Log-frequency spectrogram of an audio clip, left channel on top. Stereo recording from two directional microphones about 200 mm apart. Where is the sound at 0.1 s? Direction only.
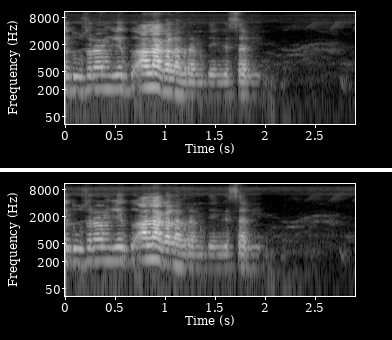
15° right (ahead or behind).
